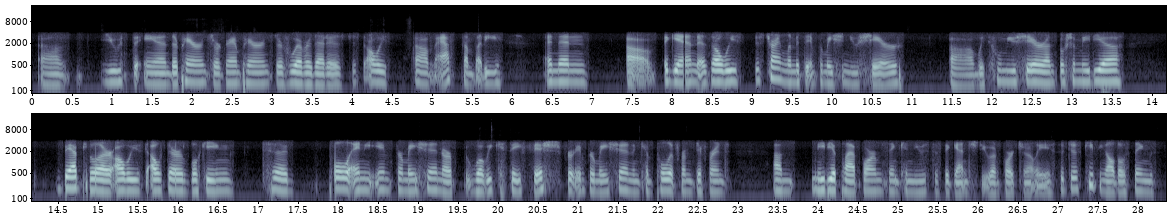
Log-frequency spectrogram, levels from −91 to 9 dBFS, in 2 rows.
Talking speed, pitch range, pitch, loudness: 165 wpm, 150-175 Hz, 165 Hz, -23 LUFS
